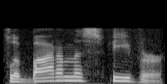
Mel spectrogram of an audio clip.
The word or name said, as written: phlebotomus fever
